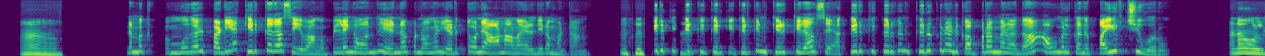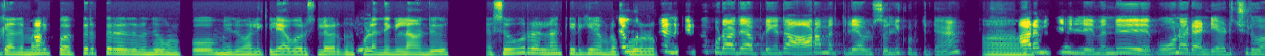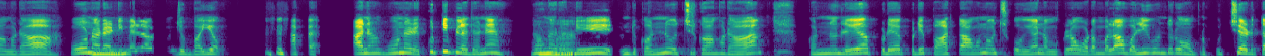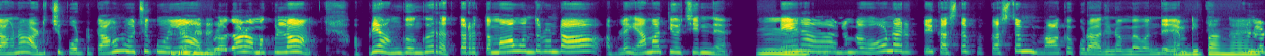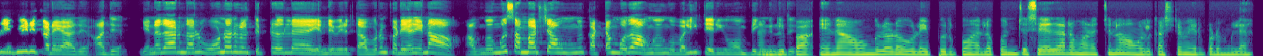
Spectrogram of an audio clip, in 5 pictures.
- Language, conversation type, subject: Tamil, podcast, பிள்ளைகளின் வீட்டுப்பாடத்தைச் செய்ய உதவும்போது நீங்கள் எந்த அணுகுமுறையைப் பின்பற்றுகிறீர்கள்?
- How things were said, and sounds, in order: laugh; drawn out: "ஆ"; chuckle; put-on voice: "ஓனராண்டி ரெண்டு கண்ணு வச்சுருக்காங்கடா. கண்ணுலயே … ரத்தமா வந்துரும் டா"; laugh; drawn out: "ம்"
